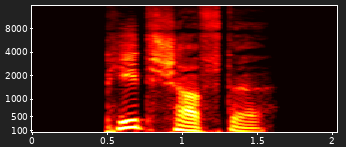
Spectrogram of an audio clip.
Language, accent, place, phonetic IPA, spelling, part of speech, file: German, Germany, Berlin, [ˈpeːtʃaftə], Petschafte, noun, De-Petschafte.ogg
- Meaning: nominative/accusative/genitive plural of Petschaft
